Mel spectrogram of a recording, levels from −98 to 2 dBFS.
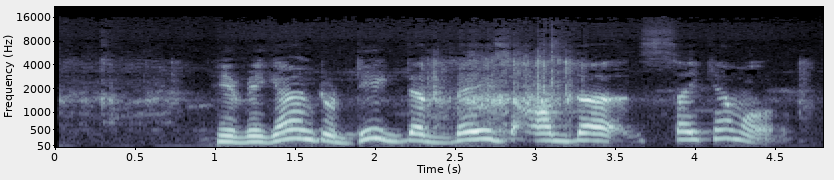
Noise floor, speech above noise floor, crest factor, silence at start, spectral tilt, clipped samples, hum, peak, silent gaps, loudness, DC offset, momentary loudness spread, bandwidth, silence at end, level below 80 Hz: -44 dBFS; 27 dB; 16 dB; 0.05 s; -7 dB/octave; under 0.1%; none; -2 dBFS; none; -17 LUFS; under 0.1%; 10 LU; 13 kHz; 0.3 s; -58 dBFS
